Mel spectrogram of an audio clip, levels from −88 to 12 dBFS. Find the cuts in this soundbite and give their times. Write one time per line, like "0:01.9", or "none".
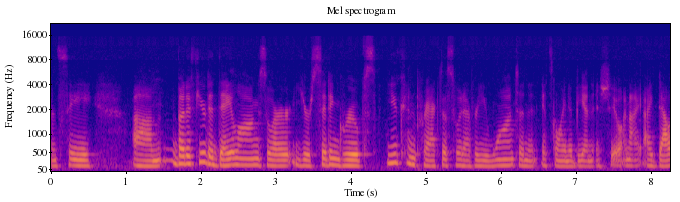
0:02.1
0:04.4
0:04.8
0:06.7

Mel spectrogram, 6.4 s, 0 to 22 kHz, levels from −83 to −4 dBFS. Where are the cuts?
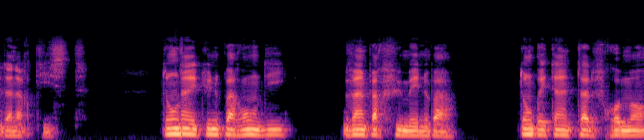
0:01.8
0:02.2
0:03.5
0:04.3
0:05.4

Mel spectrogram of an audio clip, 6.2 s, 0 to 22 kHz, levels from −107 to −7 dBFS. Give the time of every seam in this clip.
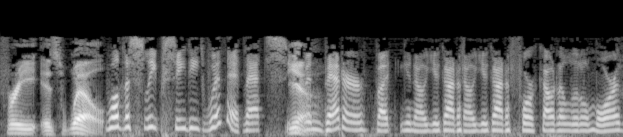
0:02.0
0:02.4
0:04.6

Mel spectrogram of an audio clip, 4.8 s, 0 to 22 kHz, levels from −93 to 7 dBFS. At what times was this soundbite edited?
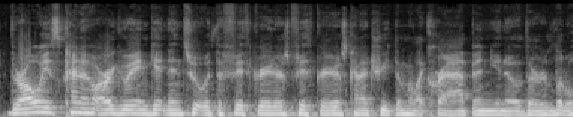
0:02.4

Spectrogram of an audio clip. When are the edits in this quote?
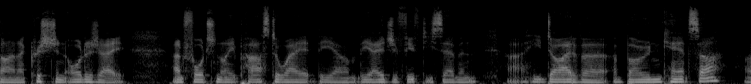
0:05.0
0:05.7

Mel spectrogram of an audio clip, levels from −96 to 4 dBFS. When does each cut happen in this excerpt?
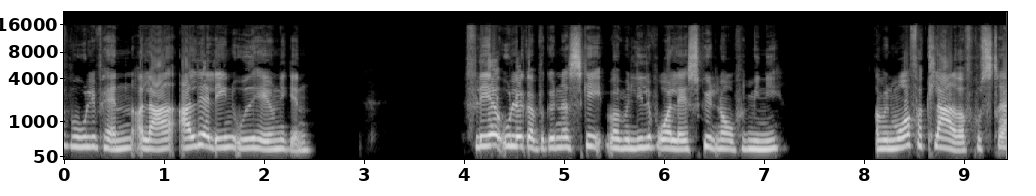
none

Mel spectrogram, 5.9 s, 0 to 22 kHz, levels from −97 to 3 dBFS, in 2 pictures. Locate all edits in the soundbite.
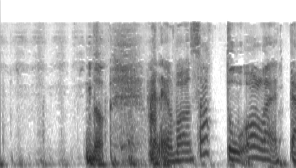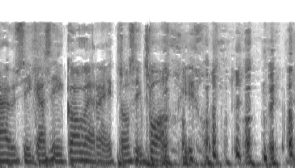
none

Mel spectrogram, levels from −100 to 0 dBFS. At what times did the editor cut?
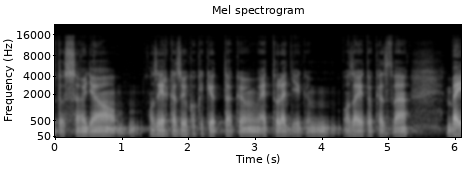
0:01.3

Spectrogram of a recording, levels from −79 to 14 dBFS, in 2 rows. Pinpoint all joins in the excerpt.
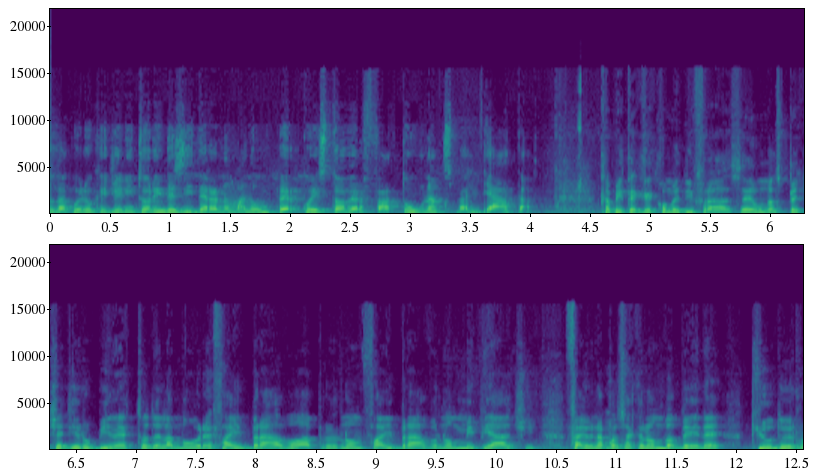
0:03.3
0:05.3
0:08.7

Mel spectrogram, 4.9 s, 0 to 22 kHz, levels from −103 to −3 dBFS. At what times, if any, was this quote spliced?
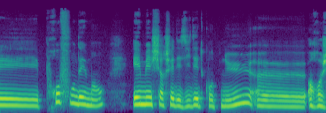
none

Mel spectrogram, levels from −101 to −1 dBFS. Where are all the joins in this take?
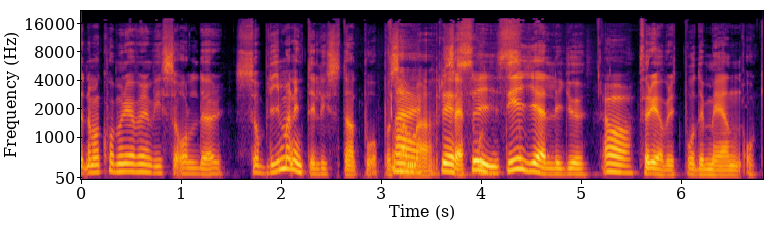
0:01.5

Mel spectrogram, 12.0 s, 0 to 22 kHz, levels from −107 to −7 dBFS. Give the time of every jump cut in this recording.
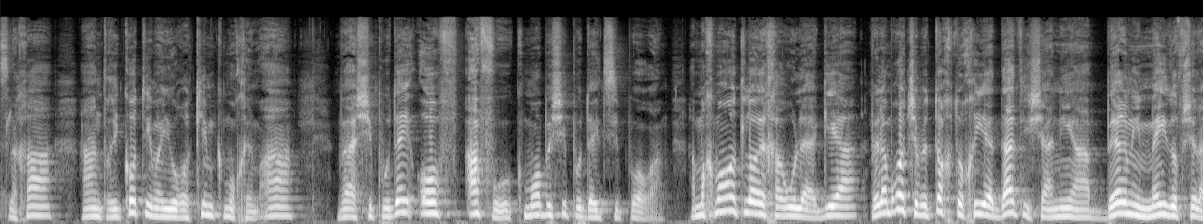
0:06.7
0:08.6

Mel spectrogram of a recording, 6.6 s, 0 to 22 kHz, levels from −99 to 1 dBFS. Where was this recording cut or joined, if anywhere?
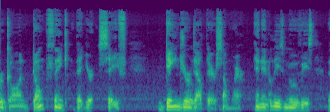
0:01.9
0:03.9
0:05.4

